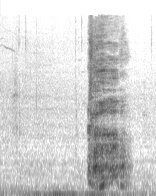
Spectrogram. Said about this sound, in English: And go ahead, mute me, I've got a cough.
